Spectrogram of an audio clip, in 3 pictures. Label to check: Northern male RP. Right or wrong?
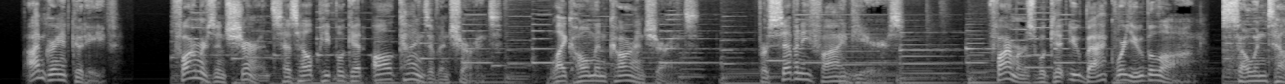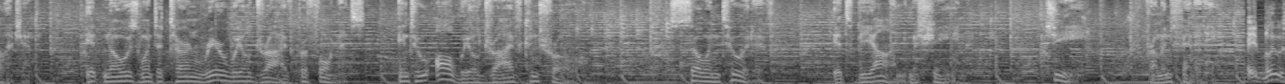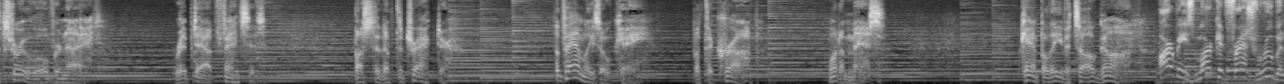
Wrong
